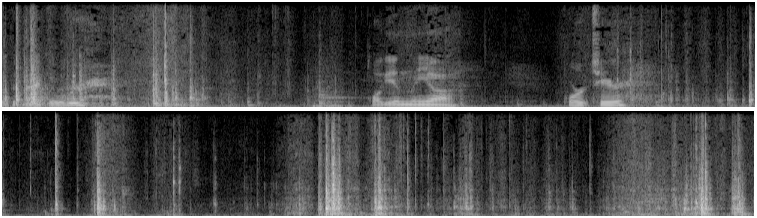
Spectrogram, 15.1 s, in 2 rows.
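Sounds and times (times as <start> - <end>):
plastic console knocking and rattling: 10.4 - 15.0.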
